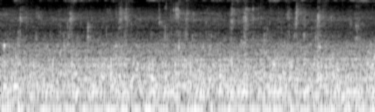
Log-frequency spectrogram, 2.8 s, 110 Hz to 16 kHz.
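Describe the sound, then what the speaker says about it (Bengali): A Bengali katla fish curry in a creamy gravy with split green chillies simmers in a pan, a steady bubbling and hissing boil, close and even throughout with no talk. "এবার আমরা জাস্ট 2 থেকে 3 মিনিটের জন্য এটাকে ঢাকা দিয়ে ফুটিয়ে নেব।"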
